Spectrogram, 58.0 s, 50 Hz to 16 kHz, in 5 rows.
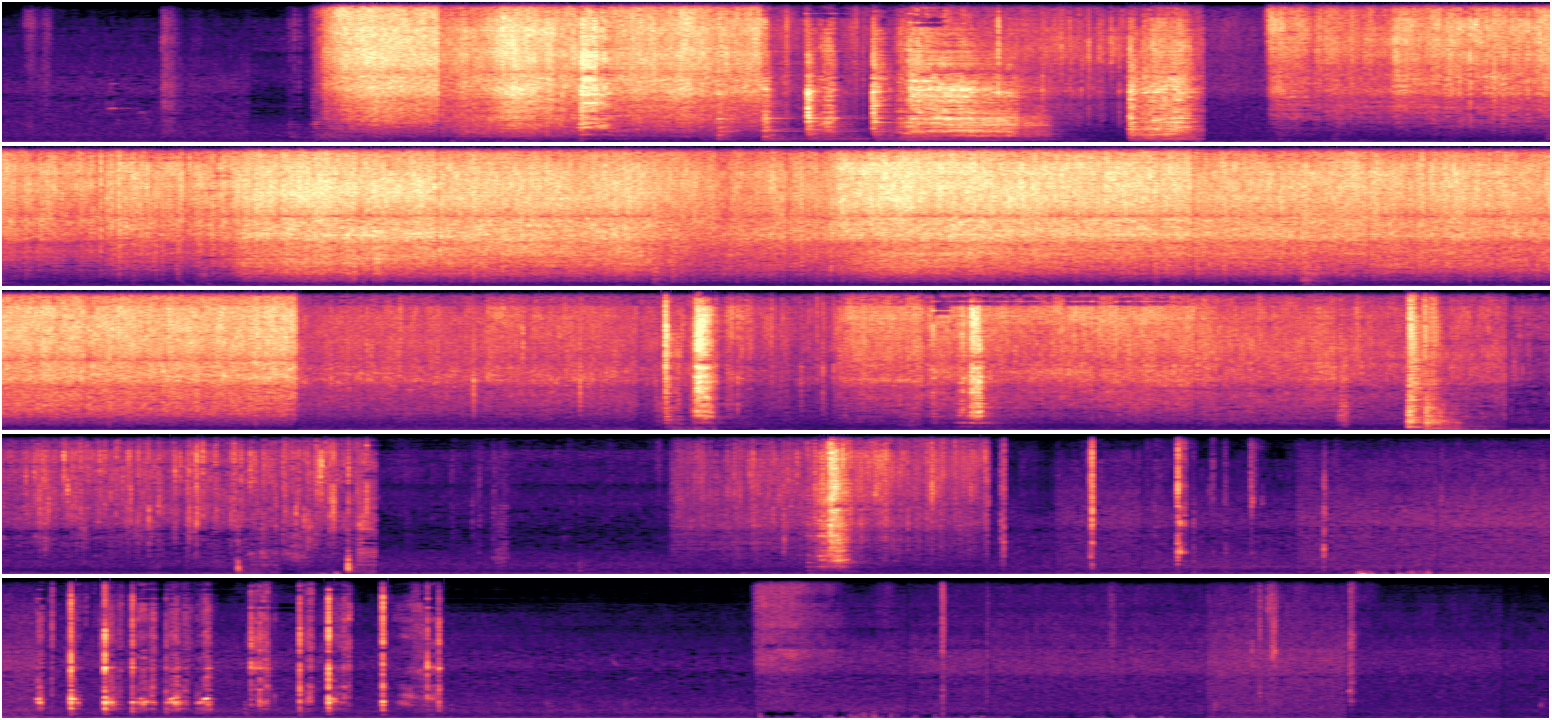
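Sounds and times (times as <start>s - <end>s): food sizzling on hot surface: 2.3s - 37.7s, 39.8s - 42.3s.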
